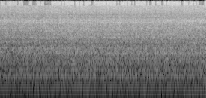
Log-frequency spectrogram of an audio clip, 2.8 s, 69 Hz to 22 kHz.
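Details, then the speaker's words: 1989 Chevrolet Celebrity 2.8 V6, 3-speed automatic, 173,000 miles, crankcase vacuum leak capped off (owner suspects lower intake gaskets): even, steady engine roar revving with no stumble or popping; pulls clean, no misfire. "This is the first one I've ever had that's had a vacuum leak like that. And it runs fine."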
